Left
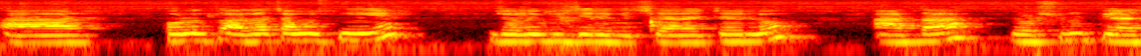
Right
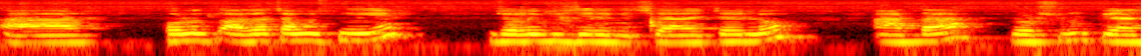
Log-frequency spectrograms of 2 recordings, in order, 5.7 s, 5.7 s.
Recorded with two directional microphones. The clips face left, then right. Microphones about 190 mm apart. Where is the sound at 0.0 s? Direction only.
40° right (ahead or behind).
